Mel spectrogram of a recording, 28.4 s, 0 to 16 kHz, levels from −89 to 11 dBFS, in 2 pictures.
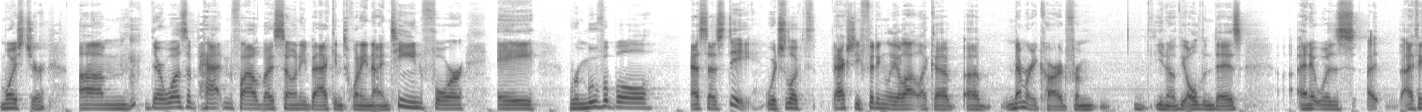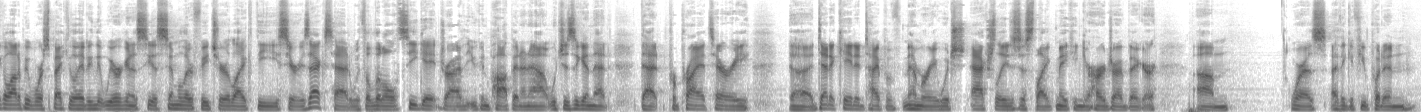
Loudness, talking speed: -25 LUFS, 210 wpm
